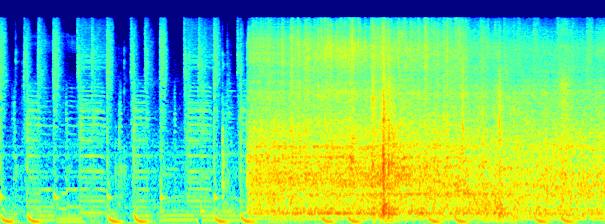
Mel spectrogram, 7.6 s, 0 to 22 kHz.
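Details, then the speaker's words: Nivona 930 coffee machine; customer reported howling during rinse and brewing. Grinder runs with a steady, even grinding rush, no howl or rising whine; sounds normal. "Ale ja na razie żadnego specyficznego wycia nie słyszę."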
